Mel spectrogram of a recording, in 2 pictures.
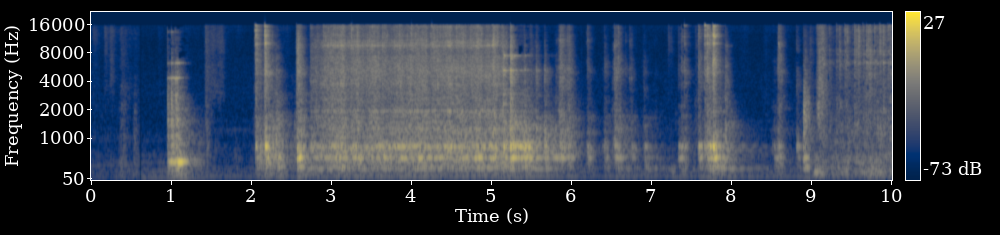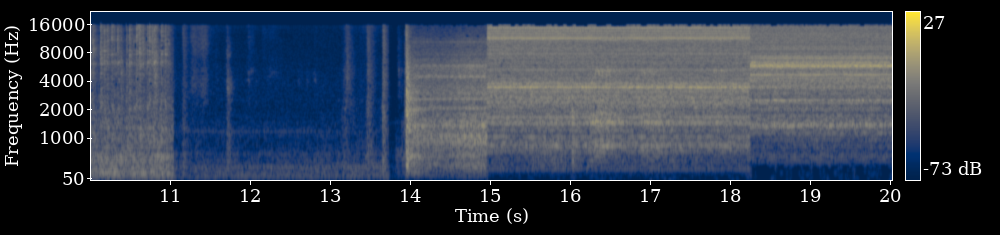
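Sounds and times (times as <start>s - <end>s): chuck key metallic whirring rasp: 2.1s - 7.9s.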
